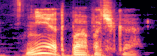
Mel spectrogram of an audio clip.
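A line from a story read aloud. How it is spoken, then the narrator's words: Dry. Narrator (Russian): сухо проговорил Перри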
